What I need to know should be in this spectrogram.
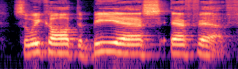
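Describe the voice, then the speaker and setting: This man has a high-pitched voice. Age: 60s. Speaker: attorney, flood-control advocate. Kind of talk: interview. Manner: halting, repetitive restarts.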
